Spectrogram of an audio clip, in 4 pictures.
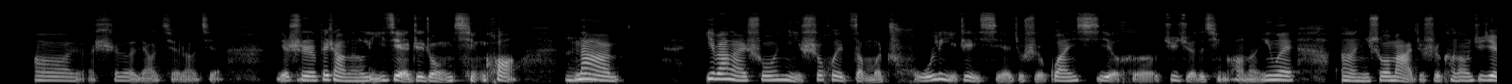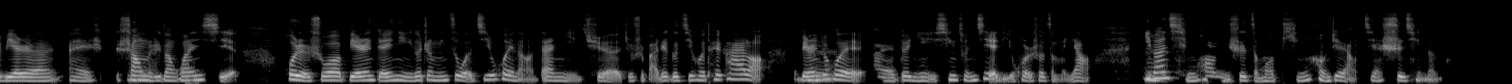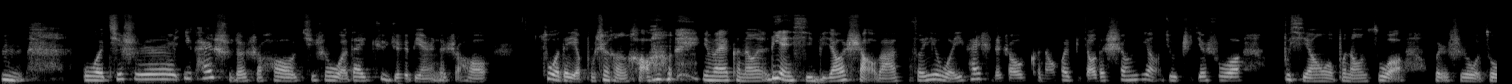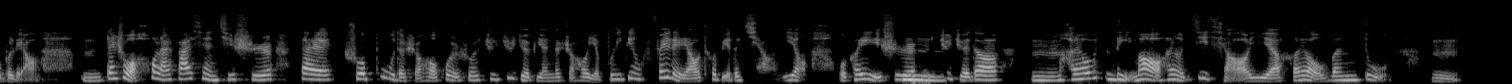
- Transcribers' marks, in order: chuckle
- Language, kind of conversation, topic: Chinese, podcast, 你是怎么学会说“不”的？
